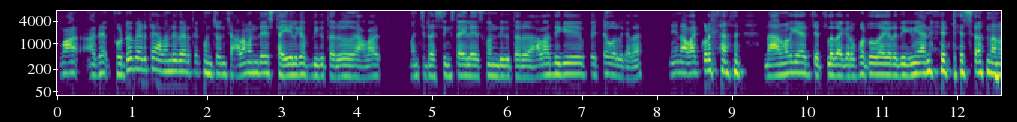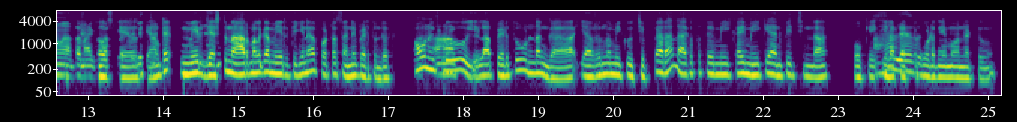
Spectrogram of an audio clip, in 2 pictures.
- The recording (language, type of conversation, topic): Telugu, podcast, మీ పని ఆన్‌లైన్‌లో పోస్ట్ చేసే ముందు మీకు ఎలాంటి అనుభూతి కలుగుతుంది?
- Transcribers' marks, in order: in English: "స్టయిల్‌గా"; in English: "డ్రెస్సింగ్"; laughing while speaking: "కూడా కాదు"; in English: "నార్మల్‌గా"; laughing while speaking: "పెట్టేసేవాడినన్నమాట నాకు ఫస్ట్‌లో తెలియనప్పుడు"; chuckle; in English: "ఫస్ట్‌లో"; in English: "జస్ట్ నార్మల్‌గా"; chuckle; in English: "ఫోటోస్"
